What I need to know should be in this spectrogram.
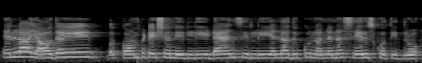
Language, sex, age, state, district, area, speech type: Kannada, female, 18-30, Karnataka, Chikkaballapur, urban, spontaneous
